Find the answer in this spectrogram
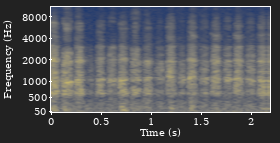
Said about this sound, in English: And as I was laying there sweating, pouring sweat, I could hear my dog, because my dog was living in my car with me. My dog was in the back seat of the car, and she was panting.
